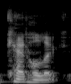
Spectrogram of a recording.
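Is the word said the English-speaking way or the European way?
European. The word has the European pronunciation.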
